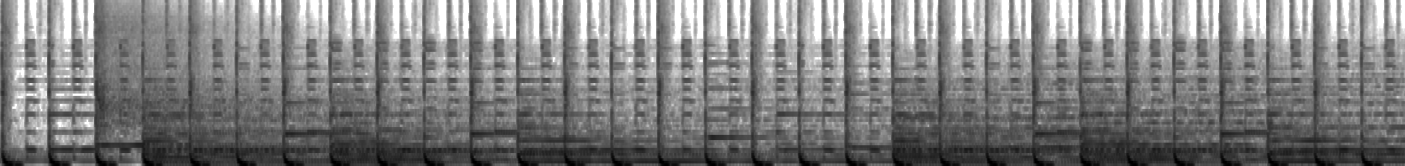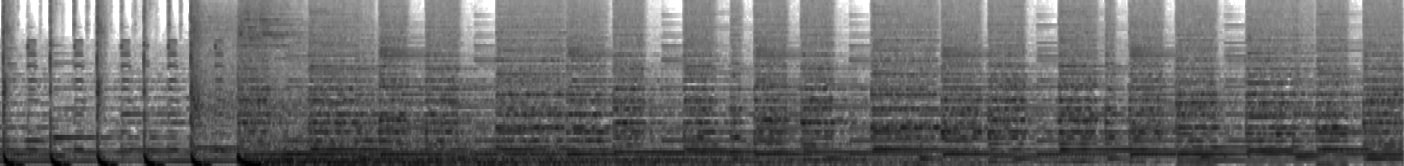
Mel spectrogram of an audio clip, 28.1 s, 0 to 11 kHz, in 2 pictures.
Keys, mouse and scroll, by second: 0.3-3.3 drag, 4.1-8.9 drag, 9.0-12.1 drag, 15.3-15.7 scroll down 2, 15.7-18.6 middle drag, 18.6 Tab, 19.0-20.8 middle drag, 20.8-21.4 scroll up 6, 21.4-24.1 middle drag, 24.1-25.4 scroll down 4, 25.4 scroll down 1, 25.7 drag, 27.0-28.0 scroll down 7.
